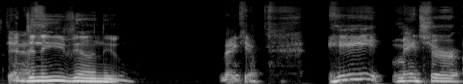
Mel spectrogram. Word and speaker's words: Denis Villeneuve: I know it's Denis Villeneuve.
